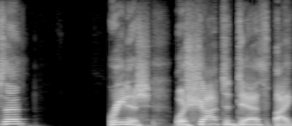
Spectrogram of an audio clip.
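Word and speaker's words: Redus: old honor student robert cameron reddish is how they pronounce that reedus was shot to death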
